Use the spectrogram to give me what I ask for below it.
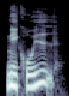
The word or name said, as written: negroid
